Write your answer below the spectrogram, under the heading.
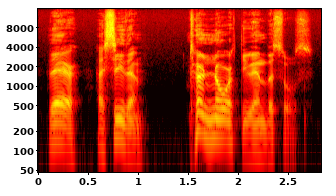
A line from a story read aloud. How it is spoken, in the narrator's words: Someone shouted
